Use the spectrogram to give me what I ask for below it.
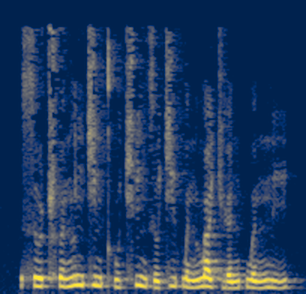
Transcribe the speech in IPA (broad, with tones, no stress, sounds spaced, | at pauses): s ɹ̩˧˥ ʈ͡ʂʰ ə˧˥ n l i˧ ŋ t͡ɕ i˥˩ n kʰ u˧˥ t͡ɕʰ i˥˩ ŋ s ɹ̩˧˥ t͡ɕ i˥ f w ə˧˥ n l w a˥˩ ɪ̯ t͡ɕ ɥ ɛ˧˥ n p w ə˧˥ n n̪ i˧˥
